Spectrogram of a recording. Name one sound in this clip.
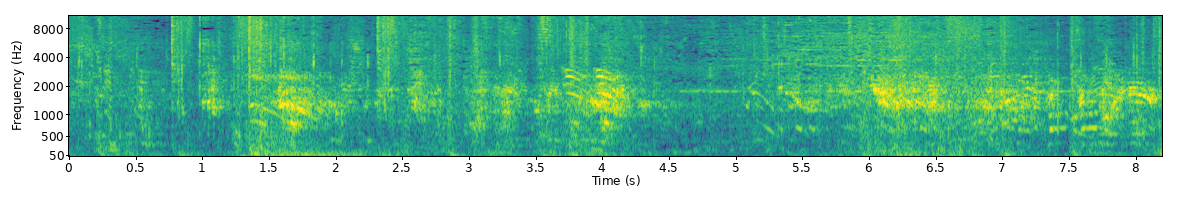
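Energy weapons blast and zap in a fight.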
